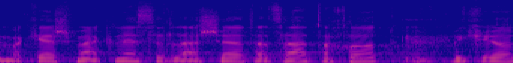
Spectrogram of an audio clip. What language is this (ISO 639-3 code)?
heb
